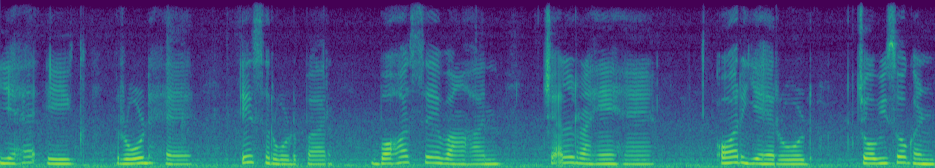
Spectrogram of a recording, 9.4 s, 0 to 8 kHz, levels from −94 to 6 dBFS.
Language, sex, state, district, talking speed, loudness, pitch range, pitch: Hindi, female, Chhattisgarh, Raigarh, 120 wpm, -16 LUFS, 210-250 Hz, 220 Hz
